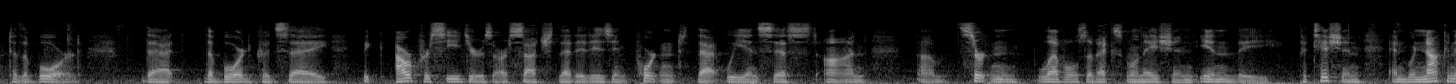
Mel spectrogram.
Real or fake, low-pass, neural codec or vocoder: real; 7.2 kHz; none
